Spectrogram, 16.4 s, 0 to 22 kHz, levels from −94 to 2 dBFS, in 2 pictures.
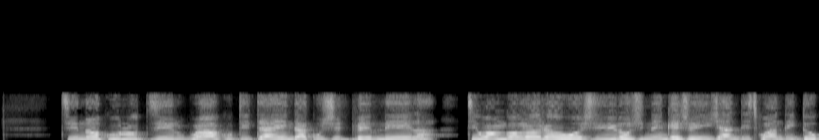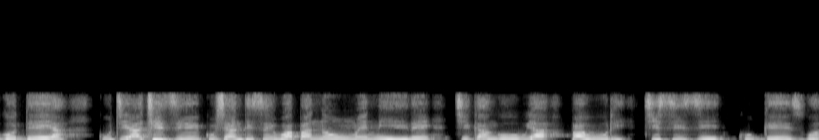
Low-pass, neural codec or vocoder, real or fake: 7.2 kHz; codec, 16 kHz in and 24 kHz out, 0.9 kbps, LongCat-Audio-Codec, fine tuned four codebook decoder; fake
